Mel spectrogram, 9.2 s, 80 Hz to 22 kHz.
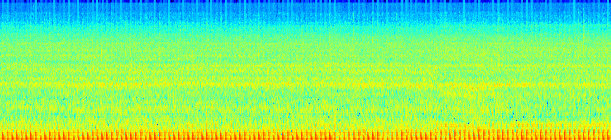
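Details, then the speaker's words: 1997 Honda CB50V Dream 50 (AC15) DOHC four-valve 50cc single, revived after about 15 years sitting, on stock ignition: quick, even putts about two a second at steady rhythm, no valve-train noise; clean idle, exhaust air still cold. "nice settles in there I thought we'd be hearing valve train noise there's nothing"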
